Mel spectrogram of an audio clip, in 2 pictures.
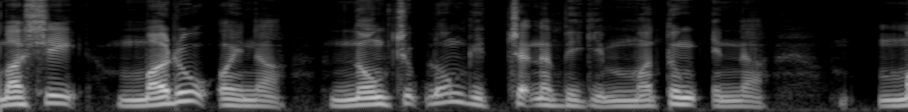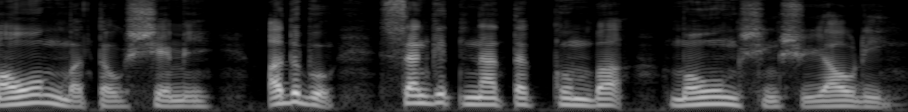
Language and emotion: Manipuri, neutral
